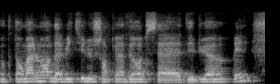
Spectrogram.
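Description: A man's voice carries audible room echo. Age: 30s. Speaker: karate athlete and mental coach. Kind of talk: interview.

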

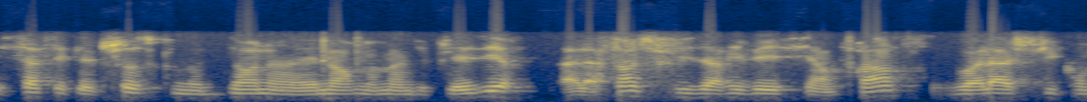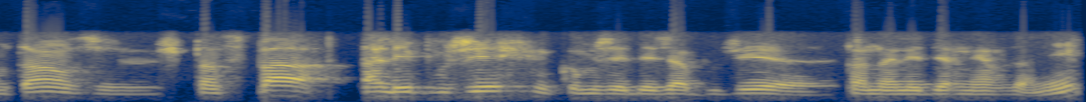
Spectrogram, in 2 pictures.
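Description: The speaker's pace is moderate. Pitch varies in an ordinary way. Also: man, fairly low pitch for a man. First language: Portuguese (speaking French). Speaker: rugby player. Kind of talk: interview. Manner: halting.

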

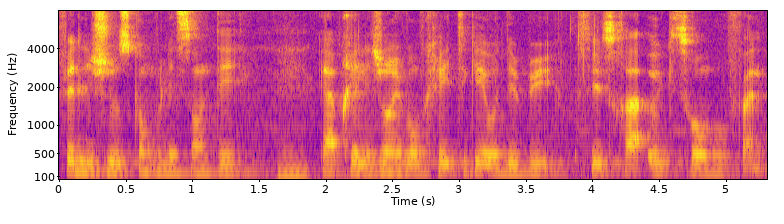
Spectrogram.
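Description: A woman speaks at a fairly quick pace in a fairly low pitch with monotone, flat intonation, amid noticeable background noise and audible room echo. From Senegal, Dakar. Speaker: content creator and TV presenter. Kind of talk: podcast interview.

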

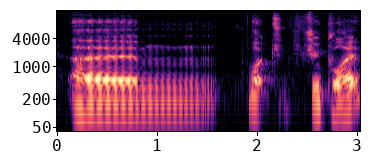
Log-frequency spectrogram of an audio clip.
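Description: On a very clean recording with a silent background, a man talks in a very deep, low pitch with fairly even intonation. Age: 30s. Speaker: city councillor and climate training director. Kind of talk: casual interview.

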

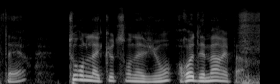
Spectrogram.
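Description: Dark, mellow male speech on a very clean recording, the background silent. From France. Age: 50s. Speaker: filmmaker. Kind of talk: interview. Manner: hesitant.

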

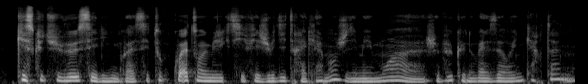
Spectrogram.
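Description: A woman's very deep, low, somewhat breathy voice at a very fast pace with hardly any pauses, ordinary pitch variation, and a very clean recording against a silent background. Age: 40s. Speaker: podcaster, former marketing director. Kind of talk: unscripted solo monologue. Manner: halting, many repetitions and fillers.

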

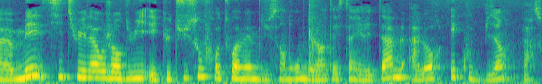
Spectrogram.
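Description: A woman talks at a fairly quick pace with hardly any pauses, her medium-pitched voice showing ordinary pitch variation. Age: 30s. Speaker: podcast host on gut health. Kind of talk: casual solo monologue. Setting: at home. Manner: hesitant, many fillers.

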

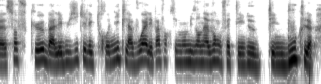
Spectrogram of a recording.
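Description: Dry and close with no echo, a woman's fairly low voice has a dark, mellow tone and fairly even intonation. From France, Grenoble. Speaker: journal creator and publisher. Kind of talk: interview.

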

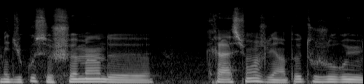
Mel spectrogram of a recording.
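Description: Over a very clean, silent background, a man with an ordinary speaking voice and medium pitch talks at a fairly slow pace. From French mountain region. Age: 20s. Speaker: freelancer with an eye disease. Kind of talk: personal testimony interview.

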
